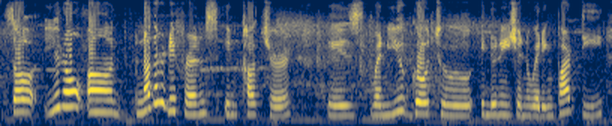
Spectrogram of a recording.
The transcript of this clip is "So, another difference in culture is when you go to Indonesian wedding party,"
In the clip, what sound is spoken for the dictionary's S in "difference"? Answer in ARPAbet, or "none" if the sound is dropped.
S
